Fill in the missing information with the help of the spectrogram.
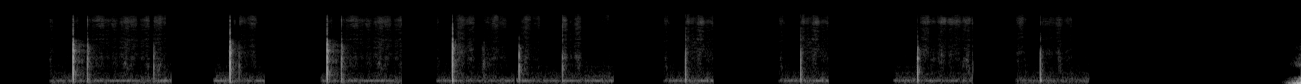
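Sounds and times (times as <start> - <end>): chalk scratching on blackboard: 0.7 - 1.7, 2.3 - 2.6, 3.2 - 6.0, 6.6 - 7.2, 7.8 - 8.3, 9.2 - 10.9
chalk tapping: 2.3 - 2.6, 3.2 - 5.8.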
